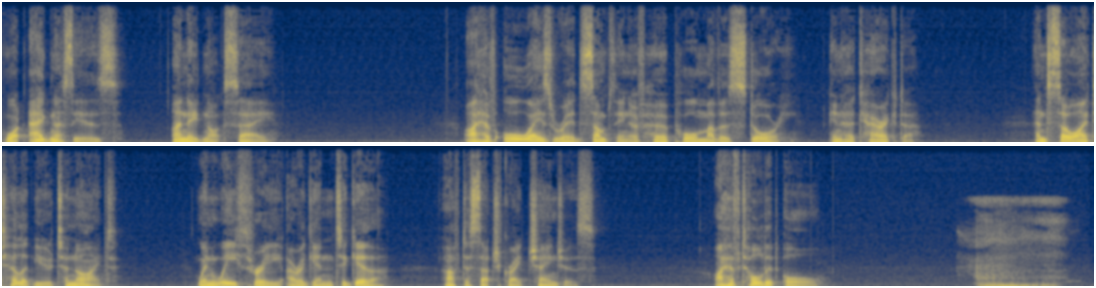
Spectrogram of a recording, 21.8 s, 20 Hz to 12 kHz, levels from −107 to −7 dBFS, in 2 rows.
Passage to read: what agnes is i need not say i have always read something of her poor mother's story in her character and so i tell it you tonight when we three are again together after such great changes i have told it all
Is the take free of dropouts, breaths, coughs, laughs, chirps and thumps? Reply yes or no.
no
